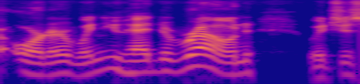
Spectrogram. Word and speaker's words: Rhone: few because ironing is not fun and with rhone's wrinkle release technology wrinkles they disappear as you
